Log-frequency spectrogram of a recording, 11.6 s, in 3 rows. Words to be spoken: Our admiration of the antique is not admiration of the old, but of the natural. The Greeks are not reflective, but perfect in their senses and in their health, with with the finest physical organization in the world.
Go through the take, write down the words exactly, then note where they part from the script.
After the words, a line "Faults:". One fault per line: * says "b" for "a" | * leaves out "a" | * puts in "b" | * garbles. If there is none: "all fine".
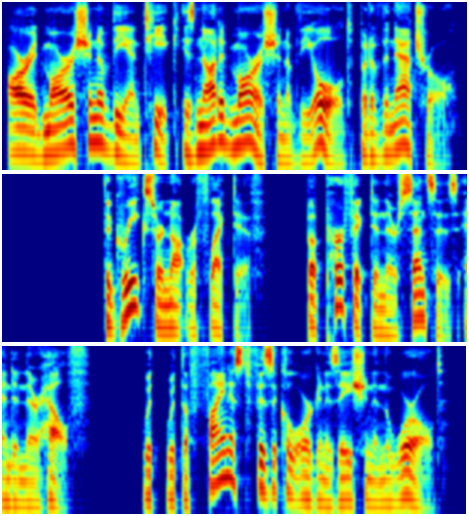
Our admiration of the antique is not admiration of the old, but of the natural. The Greeks are not reflective, but perfect in their senses and in their health, with with the finest physical organization in the world.
Faults:
all fine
